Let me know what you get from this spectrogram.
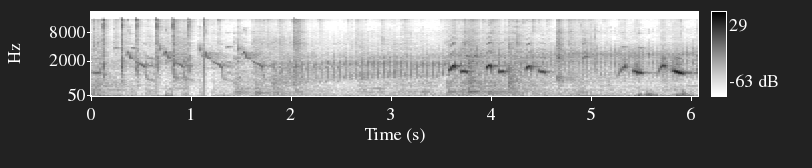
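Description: Cage birds chirping: runs of short, falling whistled notes, with a few sharp clicks in the first second or so and a fast buzzy trill in the middle.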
